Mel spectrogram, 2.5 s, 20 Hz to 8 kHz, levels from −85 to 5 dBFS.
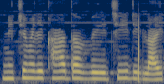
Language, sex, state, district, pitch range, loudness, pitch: Hindi, female, Chhattisgarh, Raipur, 220-245 Hz, -20 LUFS, 230 Hz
